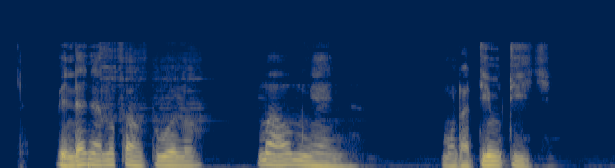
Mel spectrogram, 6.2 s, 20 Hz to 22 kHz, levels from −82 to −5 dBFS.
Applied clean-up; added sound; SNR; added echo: neural mask model RNNoise.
